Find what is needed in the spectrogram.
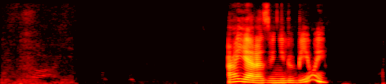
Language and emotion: Russian, positive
